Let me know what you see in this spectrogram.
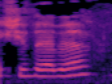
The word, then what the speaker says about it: كِذَّابًا: کذبا. – بله زالش تشدید داره، دقت کنید. – و کذبو بیاتنا کذبا.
